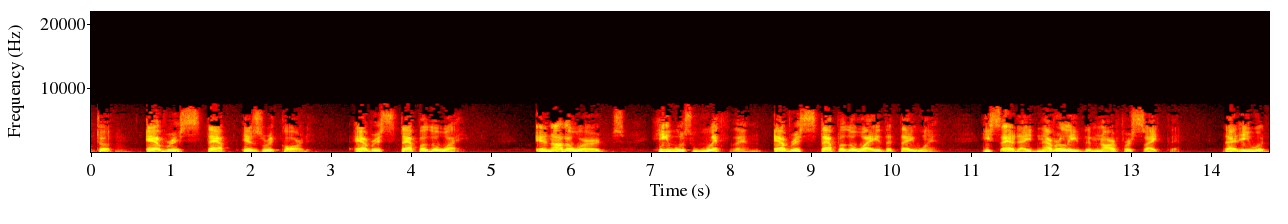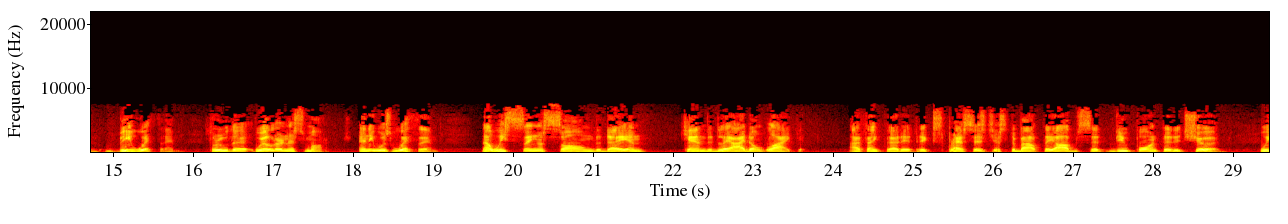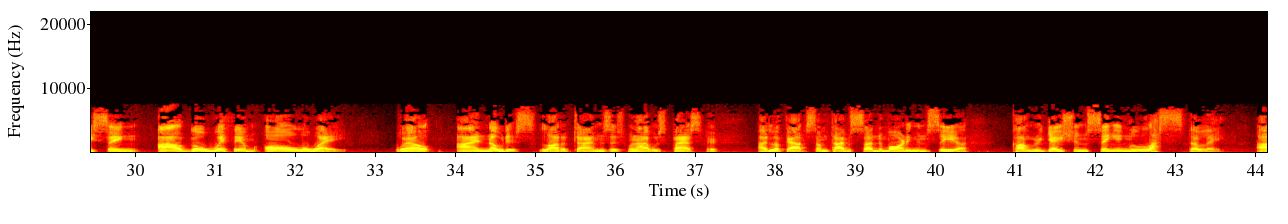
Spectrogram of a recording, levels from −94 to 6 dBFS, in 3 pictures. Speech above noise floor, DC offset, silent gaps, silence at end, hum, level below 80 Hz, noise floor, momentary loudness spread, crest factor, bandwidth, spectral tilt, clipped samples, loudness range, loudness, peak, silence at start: 45 dB; 0.2%; none; 0 s; none; -58 dBFS; -63 dBFS; 11 LU; 16 dB; 7.8 kHz; -5.5 dB/octave; under 0.1%; 2 LU; -18 LUFS; -2 dBFS; 0.05 s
